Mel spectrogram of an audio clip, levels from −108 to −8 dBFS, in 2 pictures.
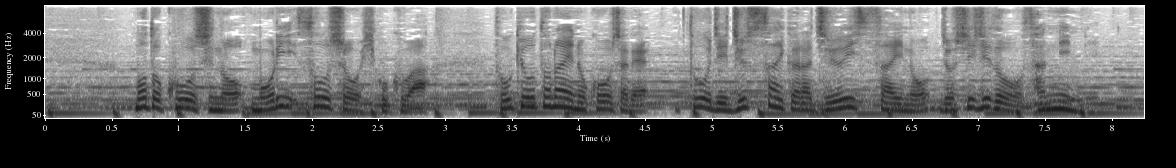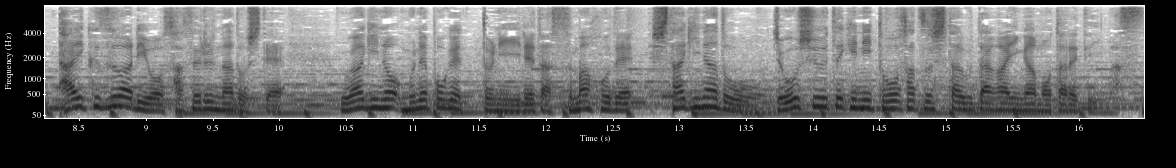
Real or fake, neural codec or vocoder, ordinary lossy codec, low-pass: real; none; none; none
